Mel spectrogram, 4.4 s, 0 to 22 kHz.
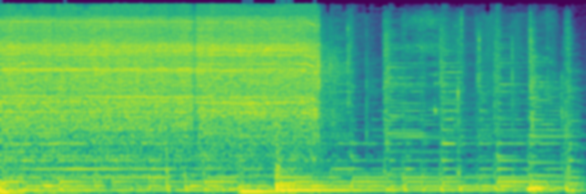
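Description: A drill spins a fine-threaded 3M ball brush against metal parts of a Harley-Davidson FXR, giving a loud, close, continuous high whine with gritty polishing noise that eases off and turns choppier toward the end.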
